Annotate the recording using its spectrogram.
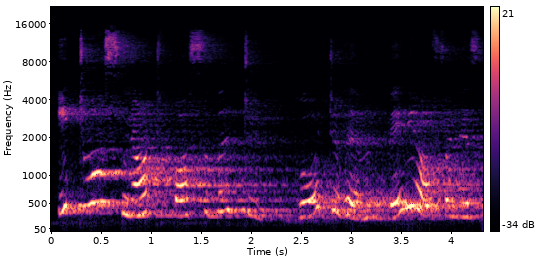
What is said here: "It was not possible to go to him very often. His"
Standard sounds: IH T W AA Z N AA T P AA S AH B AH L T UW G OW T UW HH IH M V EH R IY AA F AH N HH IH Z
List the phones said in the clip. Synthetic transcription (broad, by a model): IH T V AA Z N AA T P AA S AH B AH L T UW G OW T UW HH IH M V EH R IY AA F AH N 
